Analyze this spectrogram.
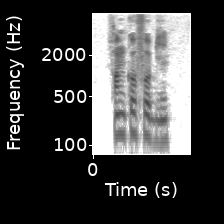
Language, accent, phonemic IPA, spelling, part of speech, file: French, France, /fʁɑ̃.kɔ.fɔ.bi/, francophobie, noun, LL-Q150 (fra)-francophobie.wav
- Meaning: Francophobia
